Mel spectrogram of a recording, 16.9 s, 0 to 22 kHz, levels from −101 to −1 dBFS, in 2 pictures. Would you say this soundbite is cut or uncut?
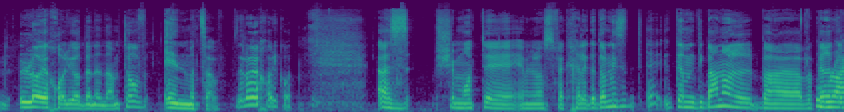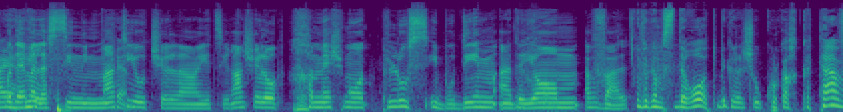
cut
